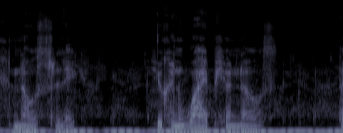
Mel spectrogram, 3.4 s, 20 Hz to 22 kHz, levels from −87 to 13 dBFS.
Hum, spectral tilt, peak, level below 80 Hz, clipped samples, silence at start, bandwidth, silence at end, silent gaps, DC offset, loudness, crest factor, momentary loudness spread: none; -6.5 dB/octave; -22 dBFS; -50 dBFS; under 0.1%; 0 s; 16.5 kHz; 0 s; none; under 0.1%; -42 LUFS; 20 dB; 9 LU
